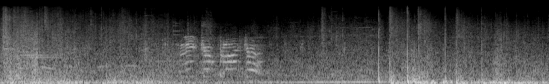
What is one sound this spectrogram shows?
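Battle noise rumbles low and steady.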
